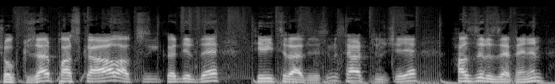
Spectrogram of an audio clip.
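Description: A man hosting a radio comedy show, telling a rambling tall tale in a deadpan way, in a studio. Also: mid-range voice, normal speed, soft background music. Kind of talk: comic storytelling.

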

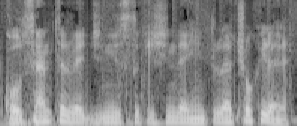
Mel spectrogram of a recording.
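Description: A man's voice: on the low side, a little fast, a little mellow, soft background music. A man hosting a comic radio show, bantering and acting out a mock phone call.

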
